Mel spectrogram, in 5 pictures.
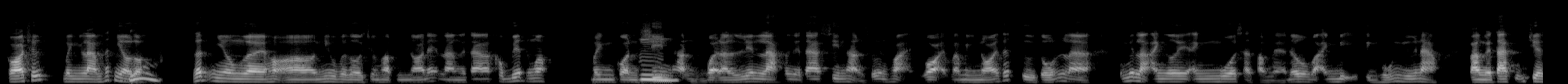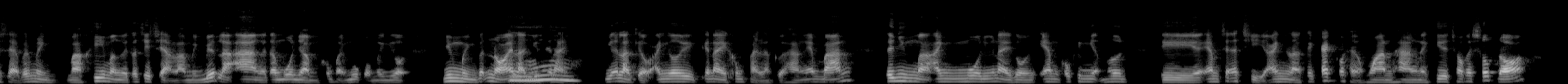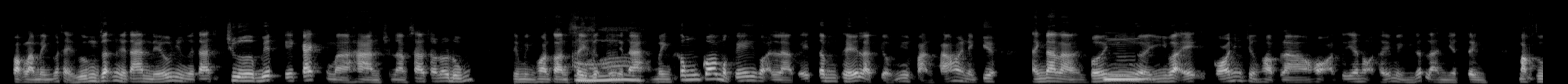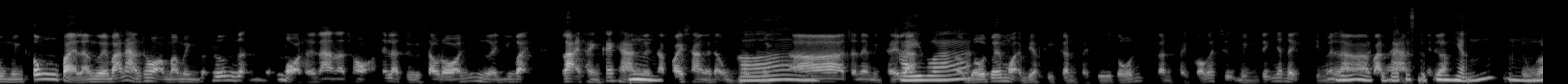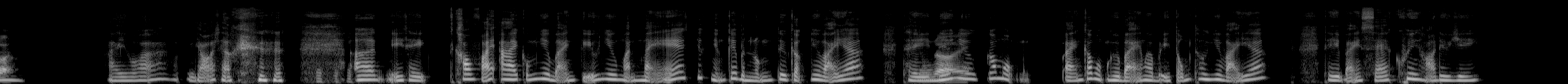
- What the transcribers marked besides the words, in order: tapping; other background noise; laugh; other noise
- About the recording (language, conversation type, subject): Vietnamese, podcast, Hãy kể một lần bạn đã xử lý bình luận tiêu cực trên mạng như thế nào?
